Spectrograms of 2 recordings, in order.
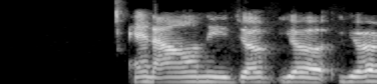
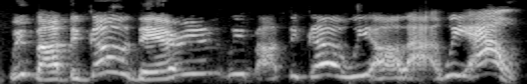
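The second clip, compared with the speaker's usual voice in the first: high, squeaky laughing speech; laughing while talking; 11 semitones higher than usual. Real, not acted. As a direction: squeeze the words out through real laughter. Still cracking up, teasing late Darian.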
